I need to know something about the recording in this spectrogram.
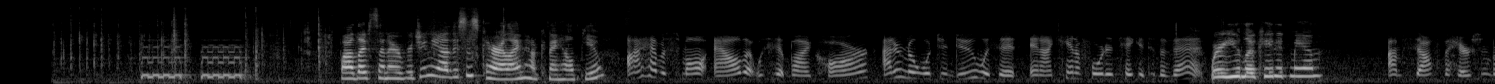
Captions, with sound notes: (phone ringing) >>Wildlife Center of Virginia. This is Caroline, how can I help you? >>Where are you located. ma'am?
